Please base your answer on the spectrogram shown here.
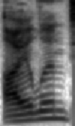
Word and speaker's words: island: طبعا island يعني جزيرة والإس ما بننطقهاش. island.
